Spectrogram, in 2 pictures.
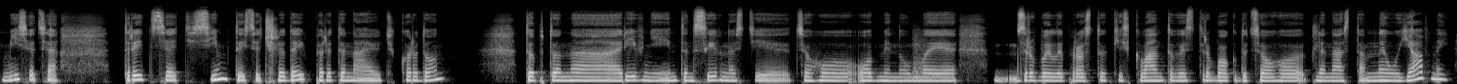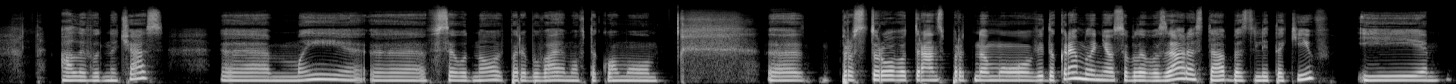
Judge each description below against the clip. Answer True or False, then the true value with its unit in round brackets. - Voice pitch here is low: False (185 Hz)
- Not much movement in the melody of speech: True (1.9 semitones)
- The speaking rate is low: True (85 wpm)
